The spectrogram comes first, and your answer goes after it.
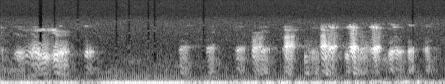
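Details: Many frogs croaking at night in a shallowed pond turned swamp; rough, rattling croaks in bursts, a dense run near the start and a quicker series of short pulses toward the end over low background rumble.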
